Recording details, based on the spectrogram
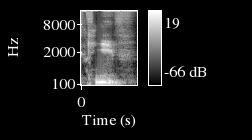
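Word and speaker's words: Kyiv: the topic of pronunciation I'm reliably informed it's keev as we discussed last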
